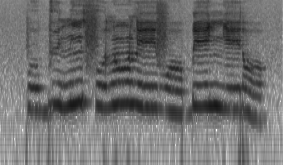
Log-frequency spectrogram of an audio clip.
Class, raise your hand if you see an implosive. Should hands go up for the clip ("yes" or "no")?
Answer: yes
